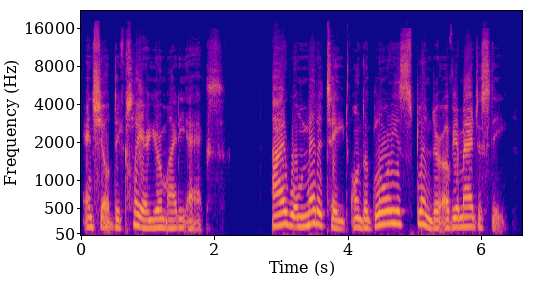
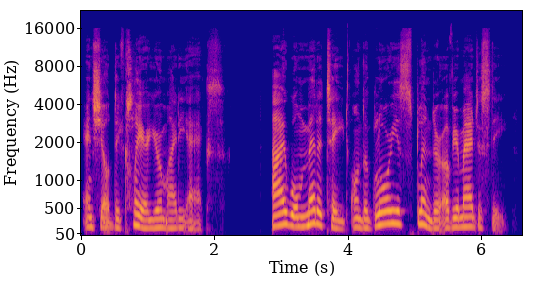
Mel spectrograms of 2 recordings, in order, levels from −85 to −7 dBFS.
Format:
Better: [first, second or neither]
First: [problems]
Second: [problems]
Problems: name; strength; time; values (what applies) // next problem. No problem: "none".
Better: second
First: distortion; slight; 10 dB below the speech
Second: none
